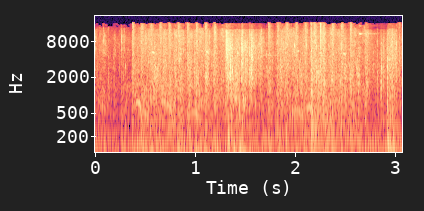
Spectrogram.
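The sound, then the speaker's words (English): Shotgun fire in a video game: several sharp gunshot blasts go off in quick succession, each a loud burst over a constant layer of noisy game sound. “Give me my shotgun.”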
